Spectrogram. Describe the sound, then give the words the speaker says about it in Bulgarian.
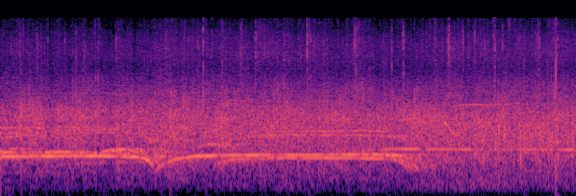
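Sustained applause from a large audience, a dense steady wash of clapping filling the whole clip at high volume, with a faint whistle-like tone gliding beneath it. “Начина по който ръкопляскаш ми показва, че не спащаш това.”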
